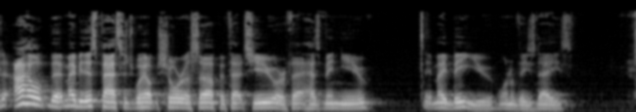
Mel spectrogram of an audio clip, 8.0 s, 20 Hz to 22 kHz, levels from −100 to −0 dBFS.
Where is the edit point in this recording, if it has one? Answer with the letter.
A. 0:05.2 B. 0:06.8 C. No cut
C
